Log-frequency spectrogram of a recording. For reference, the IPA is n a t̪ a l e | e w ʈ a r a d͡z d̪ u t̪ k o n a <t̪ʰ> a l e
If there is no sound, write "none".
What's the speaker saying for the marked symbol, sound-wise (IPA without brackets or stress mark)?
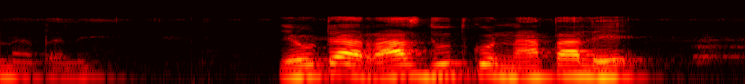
t̪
